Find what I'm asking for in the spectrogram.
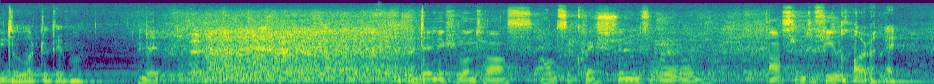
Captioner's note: laughter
